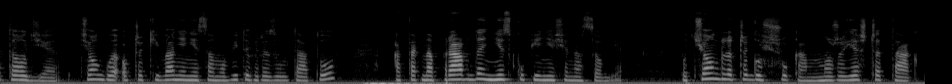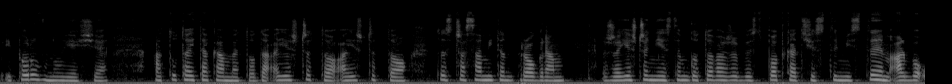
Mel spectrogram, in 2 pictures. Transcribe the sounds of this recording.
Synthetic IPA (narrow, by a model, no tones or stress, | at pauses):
ɛt̪ɔd͡ʑɛ | t͡ɕɔŋɡwɛʔɔt͡ʂɛkʲivaɲɛɲɛsamɔvʲit̪ɘxɾɛzult̪at̪uf | ʔat̪aknapɾavd̪ɛɲɛskupʲjeɲɛɕɛnasɔbʲjɛ̰ | b̥ɔt͡ɕɔŋɡlɛt͡ʂɛɡɔɕʂukamːɔʐɛjɛʂt͡ʂɛt̪ak | ipɔɾuvnujɛɕɛ | ʔat̪ut̪ajt̪akamɛt̪ɔd̪a̰ʔajɛʂt͡ʂɛt̪ɔʔa̰jɛʂt͡ʂɛt̪ɔ | t̪ɔjɛst̪t͡ʂasamʲit̪ɛnpɾɔɡɾam | ʐɛjɛʂt͡ʂɛɲɛjɛst̪ɛmɡɔt̪ɔvaʐɛbɘspɔt̪kat͡ɕɕɛst̪ɘmʲist̪ɘmʔa̰lbɔ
